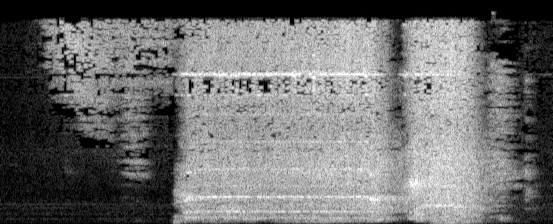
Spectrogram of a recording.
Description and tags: Laser Machine Move Towards and Shift
Rev, Mechanical, Factory, Machinery, machine, electric, medium, Industrial, Buzz, motor, high, low, engine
